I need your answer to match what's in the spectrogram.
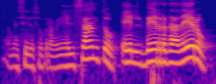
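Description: A pastor from Puerto Rico, speaking with a Puerto Rican Spanish accent, preaches a sermon in a high, lively, brisk voice. He reads scripture emphatically and repeats key phrases.

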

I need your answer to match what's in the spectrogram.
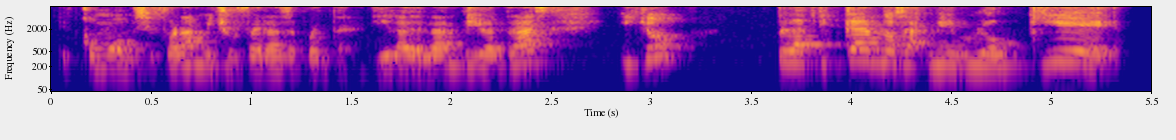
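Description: A woman giving a personal testimony in a halting, emotional way, with many fillers and restarts, often dropping to a low, soft voice. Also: steady tone. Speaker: survivor sharing her story.

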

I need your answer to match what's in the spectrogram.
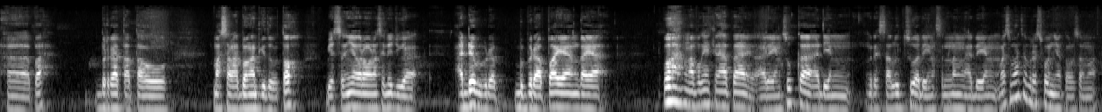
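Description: Speaking fairly quickly in a steady, darkish mid-range voice, this young adult student from Kebumen in Central Java is a guest on a podcast. His talk is casual chat, rambling through stories with fillers and asides, all in a Banyumasan ngapak Javanese accent.

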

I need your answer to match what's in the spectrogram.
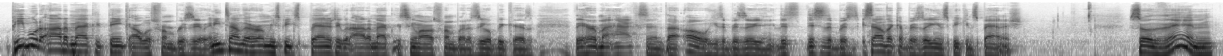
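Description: A man from the United States chatting casually and slangily, with some swearing and bits of Spanish mixed in. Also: low-pitched. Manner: slangy, profane, mixes in Spanish phrases. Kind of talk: casual chat about language learning.

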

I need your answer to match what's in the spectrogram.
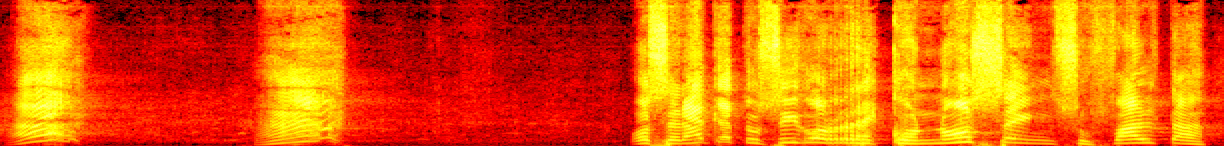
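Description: A middle-aged male pastor preaching an animated sermon, swinging from shouting to soft storytelling. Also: extremely high pitch, slow, creaky.

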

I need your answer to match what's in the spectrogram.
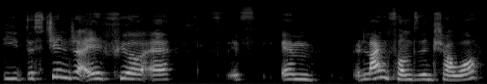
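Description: A woman's voice: on the high side, slow pace, fairly bright tone. A woman chatting casually on a podcast, giggly and hesitant.

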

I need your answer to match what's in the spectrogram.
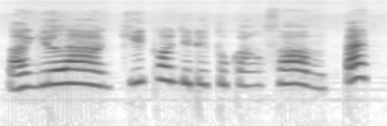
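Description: A woman voicing a curious, blunt young girl in a storybook reading, with a breathy voice and eager, bright questions. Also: very high voice, unhurried, no room sound, pitched above the performer's own voice.

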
